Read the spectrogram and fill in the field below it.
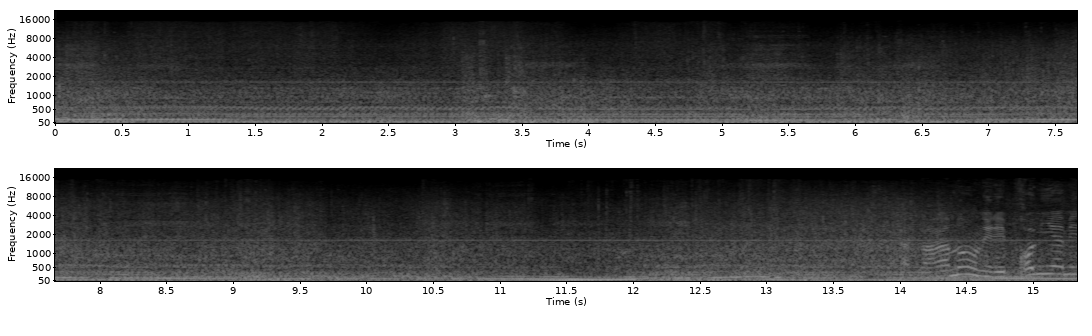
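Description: A jeep engine rumbles steadily, revving up and down as the vehicle climbs over rough ground.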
